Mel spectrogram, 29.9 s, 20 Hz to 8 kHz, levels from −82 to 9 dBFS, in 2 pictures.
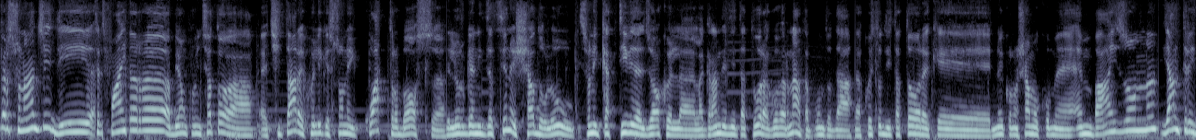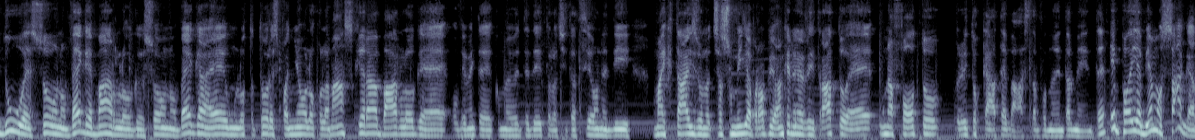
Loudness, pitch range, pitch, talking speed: -16 LUFS, 135-170 Hz, 150 Hz, 170 wpm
